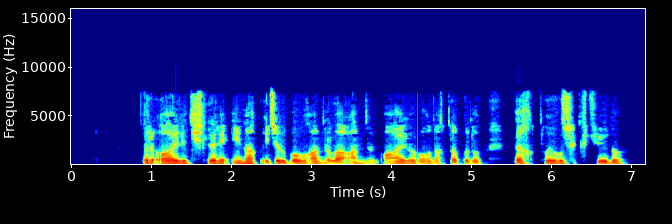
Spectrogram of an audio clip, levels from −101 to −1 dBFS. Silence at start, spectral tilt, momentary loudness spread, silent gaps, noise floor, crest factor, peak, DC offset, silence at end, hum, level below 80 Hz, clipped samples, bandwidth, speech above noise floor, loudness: 0.9 s; -7 dB/octave; 10 LU; none; under -90 dBFS; 18 dB; 0 dBFS; under 0.1%; 0.3 s; none; -58 dBFS; under 0.1%; 7.8 kHz; over 73 dB; -18 LUFS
